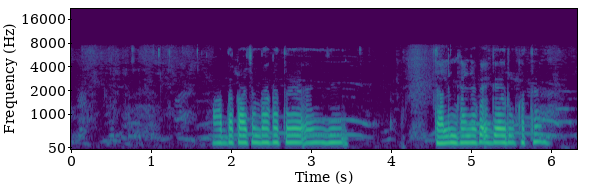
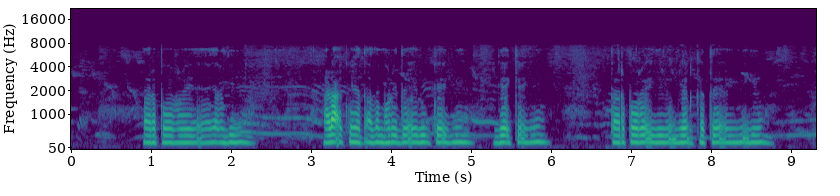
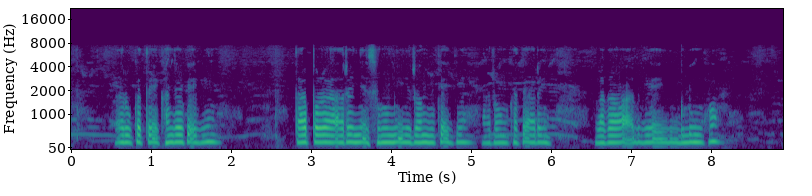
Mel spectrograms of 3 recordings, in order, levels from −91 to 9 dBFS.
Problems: continuous background conversations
